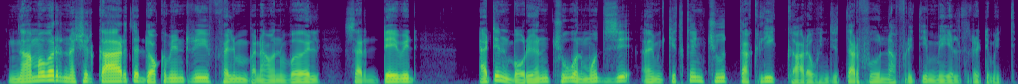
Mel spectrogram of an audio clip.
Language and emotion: Kashmiri, neutral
